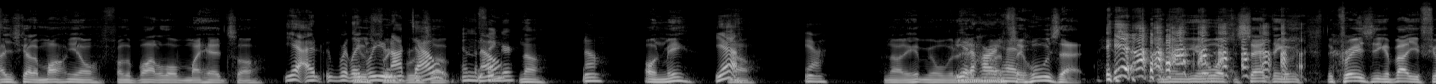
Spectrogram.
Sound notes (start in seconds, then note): 11.0 laughs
